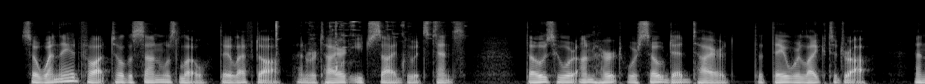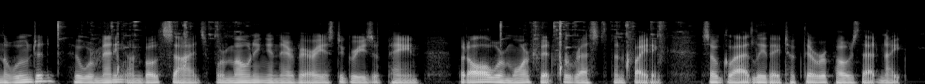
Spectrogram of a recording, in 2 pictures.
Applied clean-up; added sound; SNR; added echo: neural mask model RNNoise.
